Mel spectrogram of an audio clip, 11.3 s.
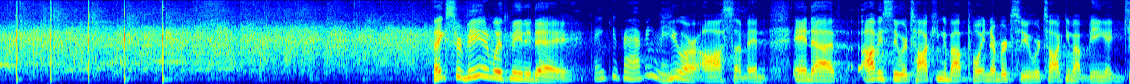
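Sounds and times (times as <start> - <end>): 
audience clapping hands to welcome a speaker: 0.0 - 4.4
speech: 4.3 - 11.2.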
